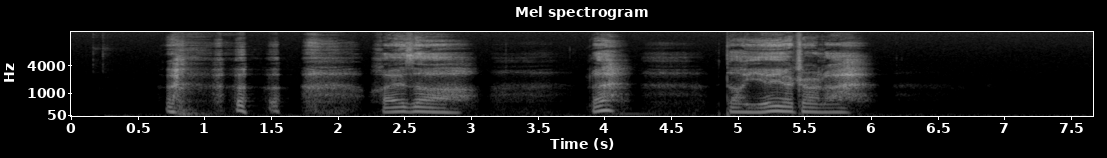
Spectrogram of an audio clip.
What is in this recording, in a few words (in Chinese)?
老年角色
